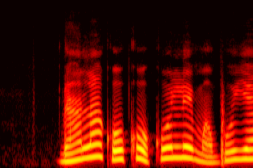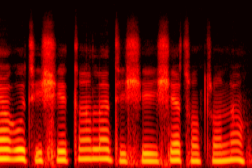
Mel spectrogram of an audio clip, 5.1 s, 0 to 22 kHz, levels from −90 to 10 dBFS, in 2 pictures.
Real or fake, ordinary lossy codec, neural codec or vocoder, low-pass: fake; none; autoencoder, 48 kHz, 128 numbers a frame, DAC-VAE, trained on Japanese speech; 19.8 kHz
